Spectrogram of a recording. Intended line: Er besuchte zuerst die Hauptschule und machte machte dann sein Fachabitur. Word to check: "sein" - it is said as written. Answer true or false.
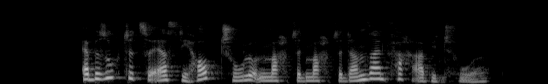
true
